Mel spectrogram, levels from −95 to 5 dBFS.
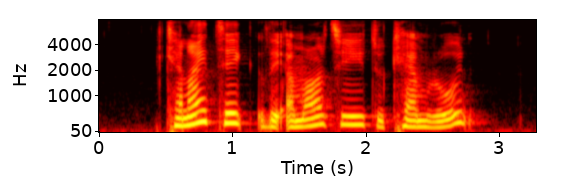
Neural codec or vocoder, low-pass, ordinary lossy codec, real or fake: none; none; none; real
